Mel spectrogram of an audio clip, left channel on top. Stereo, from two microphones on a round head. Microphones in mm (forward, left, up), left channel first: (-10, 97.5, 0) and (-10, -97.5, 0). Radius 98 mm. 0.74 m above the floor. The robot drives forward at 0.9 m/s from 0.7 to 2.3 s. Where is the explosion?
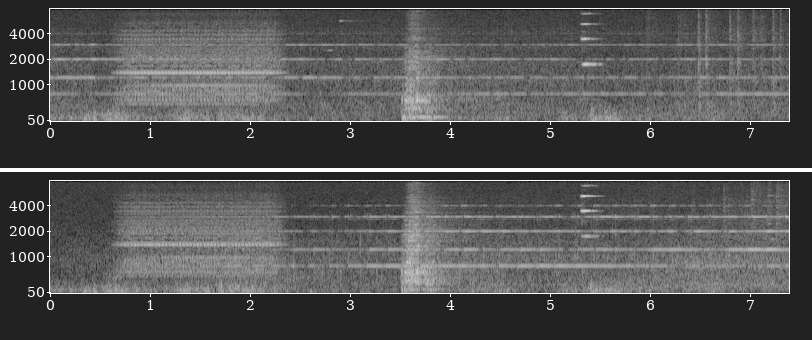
35° right (ahead or behind), 3 m.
